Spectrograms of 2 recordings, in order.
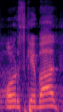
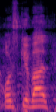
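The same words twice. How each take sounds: The two takes are said the same way.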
